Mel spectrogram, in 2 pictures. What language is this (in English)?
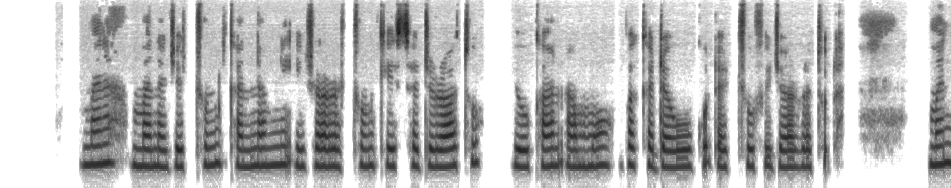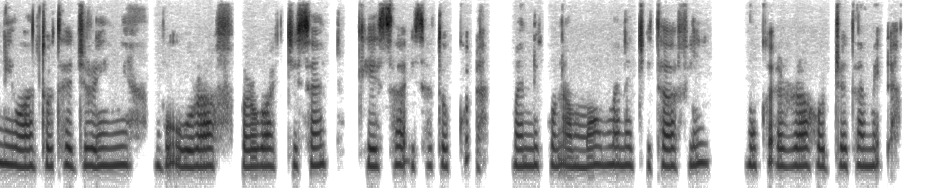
Oromo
